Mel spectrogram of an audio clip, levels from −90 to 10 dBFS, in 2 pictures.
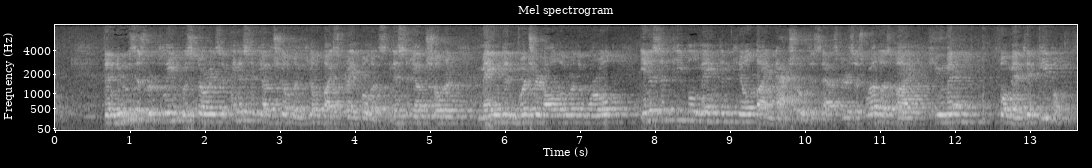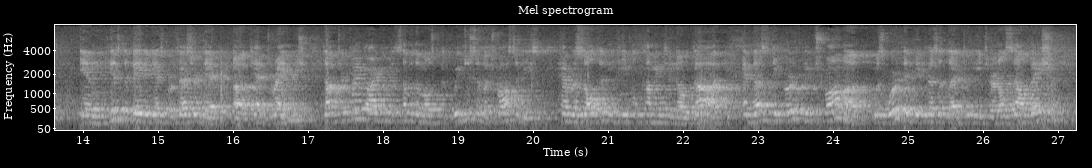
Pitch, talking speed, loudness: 175 Hz, 175 wpm, -17 LUFS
